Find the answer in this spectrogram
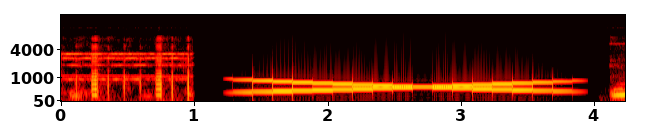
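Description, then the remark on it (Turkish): Steady electronic telephone line tones hum for about three seconds as a caller's phone line is being connected, two pitches gliding slowly toward each other with a rapid, regular ticking pulse, preceded and followed by brief bursts of other sound. “Bu arada telefonumuz geldi. Şimdi Özge telefona bağlanıyor.”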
